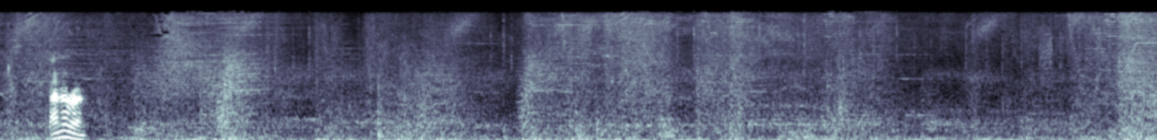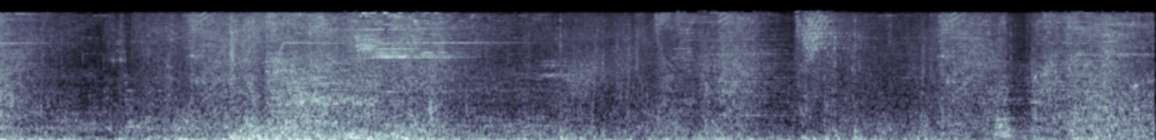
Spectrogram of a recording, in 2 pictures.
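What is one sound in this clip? Magic spells crash and whoosh in a busy fight.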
